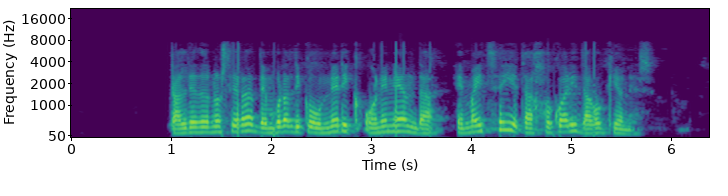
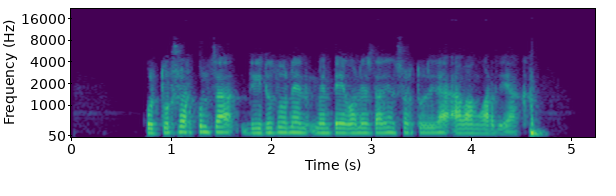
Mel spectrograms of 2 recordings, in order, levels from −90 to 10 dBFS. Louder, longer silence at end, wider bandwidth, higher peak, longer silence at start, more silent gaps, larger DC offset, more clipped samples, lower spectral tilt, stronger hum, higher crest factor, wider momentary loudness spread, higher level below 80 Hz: first, -13 LUFS vs -20 LUFS; about the same, 0.6 s vs 0.5 s; about the same, 7.6 kHz vs 7 kHz; about the same, 0 dBFS vs -2 dBFS; first, 1 s vs 0.75 s; neither; neither; neither; second, -8 dB/octave vs -9.5 dB/octave; neither; about the same, 14 dB vs 18 dB; about the same, 6 LU vs 6 LU; first, -50 dBFS vs -58 dBFS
